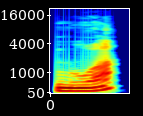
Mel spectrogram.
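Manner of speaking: mock French "Moi?" said low; terrible French accent. Rufus plays innocent to Pepper, bad French accent. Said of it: "he said in a terrible French accent".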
